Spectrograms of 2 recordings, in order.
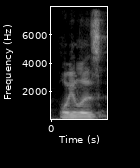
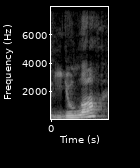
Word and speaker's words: Euler: a new number today's lesson is uh on euler's number so a lot of people want to pronounce this name as yula it's actually pronounced euler so he was a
